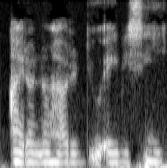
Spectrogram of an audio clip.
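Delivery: breathy whispered quote; whispering. Retold or imitated. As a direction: whisper the excuse mockingly. Mocking self-doubt quote.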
